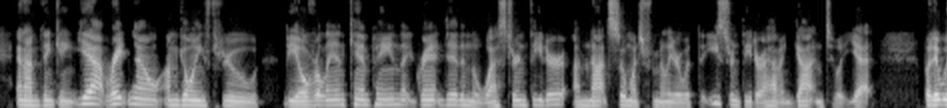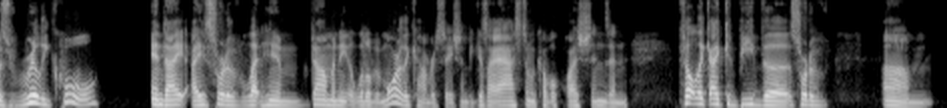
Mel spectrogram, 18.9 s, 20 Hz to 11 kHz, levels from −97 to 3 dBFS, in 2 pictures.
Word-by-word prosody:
and 140 - +1
I'm 135 -1 +2
thinking, 130 -2 -3
"Yeah, 180 -1 +4
right 170 +5 +2
now 155 -4 -1
I'm 140 0 -1
going 140 -2 +3
through 120 -4 -2 0.3
the 130 -1 +1
Overland 145 +3 0
Campaign 155 0 -2
that 150 -4 -7
Grant 145 +1 -2
did 150 0 -1
in 140 -2 -1
the 115 - -3
Western 120 +6 -3
Theater, 145 +3 -3
I'm 120 +2 -3
not 130 +1 0
so 135 - -1
much 120 -3 -2
familiar 115 -3 -3
with 110 0 -6
the - - -18
Eastern 150 -9 -4
Theater, 120 -3 -4
I - - -3
haven't 105 -4 -4
gotten 125 -2 -1
to - - -12
it - - -12
yet." - - -2 0.5
But 140 0 +5
it - - +10
was 145 -7 +1
really 155 - +6
cool, 185 -6 -1 0.5
and 155 -2 +6
I 145 0 +6
I 135 +1 +5
sort 145 +2 +2
of 125 -3 0
let 135 +2 +2
him 125 -3 0
dominate 140 -4 +2
a - - -3
little 125 +1 -1
bit 115 -1 -6
more 125 - +1
of - - +1
the 135 - 0
conversation, 110 -1 -8
because 120 +4 -7
I 115 - +2
asked 125 +2 +1
him 130 - -1
a - - -9
couple 120 -1 -5
questions 120 +1 -3
and 105 -2 -5 0.5
felt 195 -3 +5
like 170 -1 +3
I 165 0 +6
could 150 -5 -5
be 155 +2 -1
the, 130 -3 +5
sort 150 +2 +2
of, 125 -2 -5 0.5
um, 115 -6 0
130 Hz, 225 wpm, -23 LUFS, 120-150 Hz, 0.5 s, it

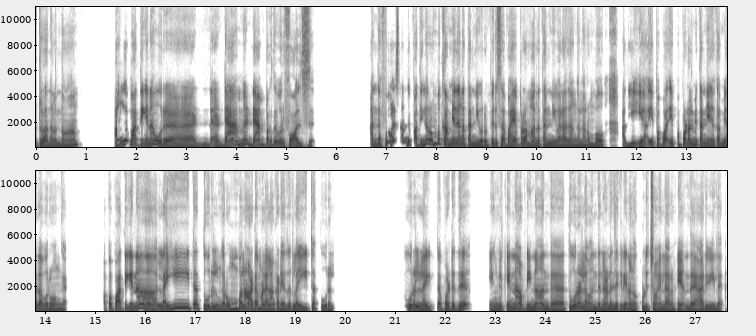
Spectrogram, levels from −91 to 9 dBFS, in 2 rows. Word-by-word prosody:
சுற்றுலா 195 0 +1
தலந்தான். 150 +1 -1 0.9
அங்க 245 +6 +1
பாத்தீங்கன்னா, 215 +1 +1
ஒரு 205 -4 +2 0.9
ட - - -1 0.3
டேம். 220 +4 +3 0.3
டேம் 215 +4 +3
பக்கத்தில 215 +4 0
ஒரு 185 - -4
ஃபால்ஸ். 180 +1 0 1.3
அந்த 215 0 0
ஃபால்ஸ்ல 240 +3 -2
வந்து 260 +3 0
பாத்தீங்கன்னா, 240 +7 +1
ரொம்ப 290 +4 0
கம்மியா 230 0 +3
தாங்க 240 0 +2
தண்ணி 190 0 +1
வரும். 180 -1 0
பெருசா 205 +2 +1
பயப்படுற 200 +2 +2
மாரிலாம் 185 +2 -1
தண்ணி 170 +1 0
வராது, 150 0 0
அங்கலாம். 140 +1 -2
ரொம்ப, 165 +6 0 0.5
அது 185 0 -4 0.3
எ - - -1 0.2
எப்போ - - -2
போ 220 - +5
எப்போ 190 +5 -9
போனாலுமே 225 +3 +2
தண்ணி 210 0 +2
அங்க 190 -2 -1
கம்மியா 170 +1 0
தான் 175 -3 0
வரும், 150 -1 0
அங்க. 135 0 -4 0.8
அப்ப 210 -2 -1
பாத்தீங்கன்னா, 215 +3 +2 0.5
லைட்டா 290 +6 +1 0.2
தூறலுங்க. 195 -8 0
ரொம்பலாம் 230 +2 +1
அடமழிலாம் 185 -2 0
கிடையாது. 155 +2 -1
லைட்டா 190 +6 -1
தூறல். 170 -3 -2 1.4
தூறல் 235 -2 +1
லைட்டா 175 +4 -1
படுது. 170 +5 +1 0.6
எங்களுக்கு 170 0 -2
என்ன 210 +5 0
அப்படின்னா, 175 +2 +1
அந்த 170 -3 -1 0.3
தூறல்ல 220 -3 +1
வந்து 160 +4 -1
நனைஞ்சுகிட்டே, 180 +3 0
நாங்க 170 -4 -1
குளிச்சோம் 195 -5 0
எல்லாருமே, 150 +3 0
அந்த 155 -1 -1 0.2
அருவியில. 165 0 -1
195 Hz, 135 wpm, -22 LUFS, 170-220 Hz, 1.4 s, போ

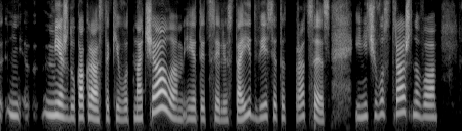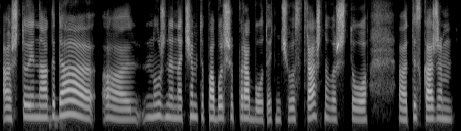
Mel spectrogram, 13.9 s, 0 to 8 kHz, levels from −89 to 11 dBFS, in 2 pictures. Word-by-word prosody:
а, - - -15
ни 250 -3 -8
а, - - -23 0.2
между 250 -7 +3
как 225 +1 +2
раз 195 -5 +4
таки 205 0 -8
вот 190 +1 -12
началом 220 - +5
и - - -14
этой 195 0 -5
целью 180 -3 -4
стоит 200 +7 0
весь 230 +4 -1
этот 215 -2 -11
процесс. 210 -7 +1 0.4
И 220 - -11
ничего 255 +4 -1
страшного, 260 -5 0 0.4
а, 205 0 -3
что 235 - +2
иногда, 240 +1 0
а, 190 -4 -5 0.2
нужно 225 0 -8
над 210 -1 -5
чем-то 235 -1 -1
побольше 220 +1 +1
поработать, 185 -4 -4
ничего 190 +2 -1
страшного, 210 0 -1
что 185 -2 +3 0.6
ты, 225 - -8
скажем, 200 -3 0
220 Hz, 145 wpm, -22 LUFS, 195-235 Hz, 0.6 s, началом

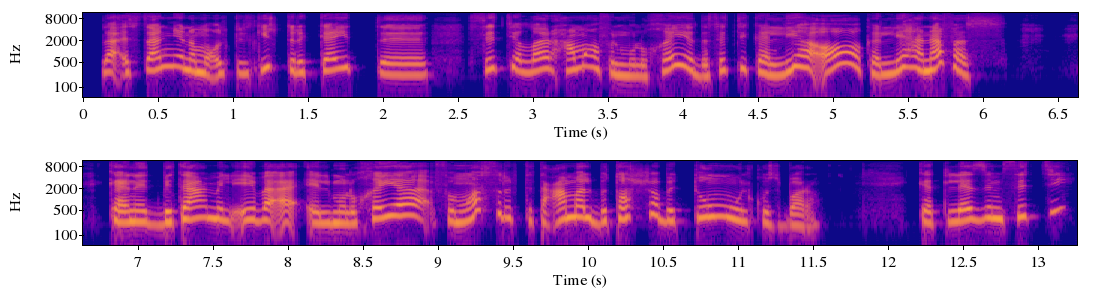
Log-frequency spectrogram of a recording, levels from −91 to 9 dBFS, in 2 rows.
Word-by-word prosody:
لأ 275 - 0
استني 310 +9 0
أنا 310 - +2
ما 255 -4 +2
قلتلكِيش 250 +9 -4
تركاية 300 +3 -2 0.7
ستّي 325 +1 -4
الله 285 +1 0
يرحمها 335 +3 0
في 315 - -15
الملوخية، 235 - -1
ده 205 - -5
ستي 295 +8 -6
كان 265 -6 -1
ليها 345 - +2
آه، 430 0 +4
كان 225 -2 -2
ليها 310 +7 +1
نَفَس، 325 +11 0 0.6
كانت 240 -2 +3
بتعمل 285 +6 +3
إيه 280 - 0
بقى؟ 270 - +3
الملوخية 230 +12 +2
في - - -7
مصر 335 - -1
بتتعمل 280 +4 +2
بطشّة 285 - -1
بالتوم 310 +7 -1
والكُزبرة، 200 - -4 0.6
كانت 235 -1 -4
لازم 275 +4 +3
ستي 330 +7 -4
285 Hz, 150 wpm, -23 LUFS, 240-330 Hz, 0.7 s, آه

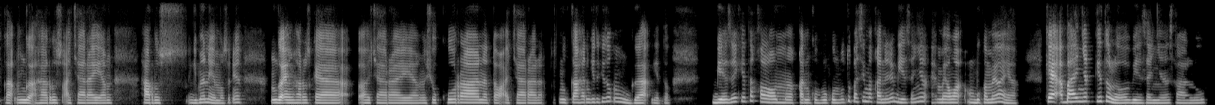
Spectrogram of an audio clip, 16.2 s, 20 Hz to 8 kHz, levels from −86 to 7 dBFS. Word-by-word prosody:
Kak 205 +1 -2
nggak 215 -2 +3
harus 205 +1 0
acara 200 0 -1
yang 200 0 -1 0.5
harus 210 0 -1
gimana 240 +4 0
ya 205 - +1
maksudnya 200 +5 -4 0.4
nggak 220 -1 +7
yang 210 - +1
harus 215 0 -1
kayak 205 -2 +1 0.2
acara 205 -1 -2
yang 200 0 -2
syukuran 225 +1 +2
atau 210 - -4
acara 205 0 -2 0.2
nikahan 235 +1 0
gitu-gitu 265 +6 -3
enggak 205 -6 +1
gitu, 190 -2 -8 0.7
biasanya 235 +5 +4
kita 315 +3 -4
kalau 260 -3 +4
makan 220 -1 -2
kumpul-kumpul 220 +1 -3
itu - - -7
pasti 295 +3 -4
makanannya 255 0 -1
biasanya 255 +5 -2 0.3
mewah 235 0 +3 0.2
bukan 230 +1 0
mewah 280 +1 +2
ya 195 - -5 0.4
kayak 295 -2 +8
banyak 305 +2 +5
gitu 330 0 0
loh 205 -1 +1
biasanya 205 -1 -1
selalu, 205 0 -6
215 Hz, 150 wpm, -23 LUFS, 205-240 Hz, 0.7 s, kayak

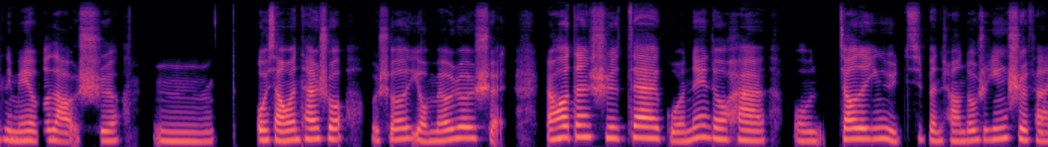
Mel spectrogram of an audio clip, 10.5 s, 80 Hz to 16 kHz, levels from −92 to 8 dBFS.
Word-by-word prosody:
里 215 -1 -3
面 195 0 -1
有 195 -1 0
个 205 +2 -8
老 185 -4 0
师， 195 +1 -3 0.3
嗯， 185 -2 -5 0.4
我 210 - +3
想 205 -2 +4
问 210 +1 +2
他 225 +1 +3
说， 230 -1 +1 0.2
我 - - -7
说： 225 +1 -1
“有 200 -6 -1
没 190 +1 -3
有 205 - +2
热 245 +2 +2
水”。 240 - -2 0.4
然 220 - +2
后 250 +2 +7
但 270 +1 +3
是 245 -3 0
在 245 0 +5
国 190 -5 -4
内 250 +6 0
的 225 -3 +1
话， 205 -2 +1 0.2
我 190 -1 -5 0.3
教 230 0 +5
的 230 - +5
英 230 +1 -2
语 205 -4 -1
基 225 - -12
本 200 -4 -4
上 190 -1 -3
都 200 +2 -1
是 215 0 -5
英 230 +2 -1
式 225 -4 +2
发 195 -2 -3
215 Hz, 235 characters per minute, -22 LUFS, 195-235 Hz, 0.4 s, 后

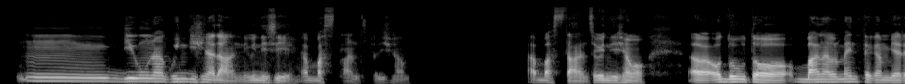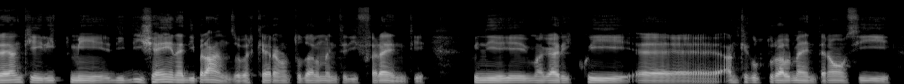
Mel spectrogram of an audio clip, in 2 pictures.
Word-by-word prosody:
mhmm, 155 -4 -1
di 145 +2 +4
una 140 -1 +3
quindicina 125 -3 0
d'anni, 80 -5 +1
quindi 95 0 -2
sì, 85 -5 -3
abbastanza, 90 -3 -7
diciamo 75 -2 -15 1.2
abbastanza, 75 +4 -1
quindi, 100 -3 +2
diciamo, 85 -2 +1 0.4
ehm, - - +2 0.2
ho 115 - +7
dovuto 105 -6 +6
banalmente 120 0 +3
cambiare 100 -1 +3
anche 105 0 -1
i 95 - 0
ritmi 95 -1 -4
di 95 0 -8
di 115 0 -6
cena 115 0 +1
e 100 - -1
di 95 - -5
pranzo 85 -7 0
perché 85 +3 -5
erano 90 -1 -2
totalmente 90 -4 -5
differenti. 80 -2 -3 0.4
Quindi, 95 -1 -1
magari 95 -2 -2
qui, 90 -3 -2
ehm, 85 -3 -3
anche 95 +2 -7
culturalmente, 95 -3 -2
no, 95 -1 -2
si, 90 -5 -7
95 Hz, 125 wpm, -23 LUFS, 90-115 Hz, 1.2 s, ho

